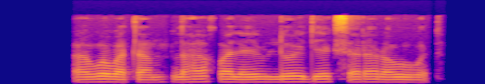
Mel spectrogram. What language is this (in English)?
Pashto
